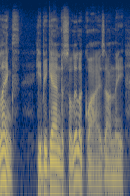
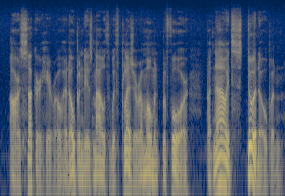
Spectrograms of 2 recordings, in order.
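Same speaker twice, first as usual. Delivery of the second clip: usual speaking voice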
